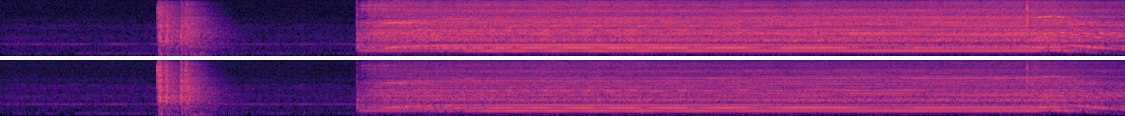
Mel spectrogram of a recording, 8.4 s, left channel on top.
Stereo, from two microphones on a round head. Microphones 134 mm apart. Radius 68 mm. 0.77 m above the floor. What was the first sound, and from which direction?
A camera shutter, 80° right.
